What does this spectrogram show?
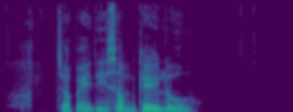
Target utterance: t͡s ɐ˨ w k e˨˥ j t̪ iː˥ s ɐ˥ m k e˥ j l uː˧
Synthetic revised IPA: t͡s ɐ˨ w p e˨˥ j t̪ iː˥ s ɐ˥ m k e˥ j l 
